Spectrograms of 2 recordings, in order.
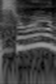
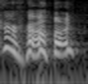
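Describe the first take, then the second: First: The name begins with an S sound. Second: The name begins with a hard K sound. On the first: The speaker calls it right. "It's a C that sounds like an S" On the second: The speaker calls it wrong. "like a hard C"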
